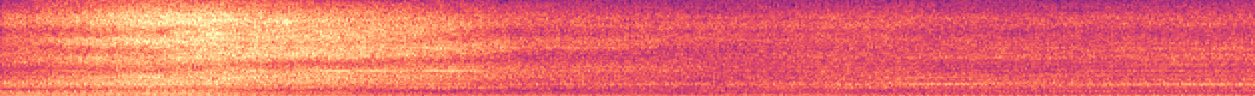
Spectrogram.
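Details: Diesel fire pump engine on test, isolation valve closed, with a steady, even drone, smooth regular beat and no knocks or misses; running normally.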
